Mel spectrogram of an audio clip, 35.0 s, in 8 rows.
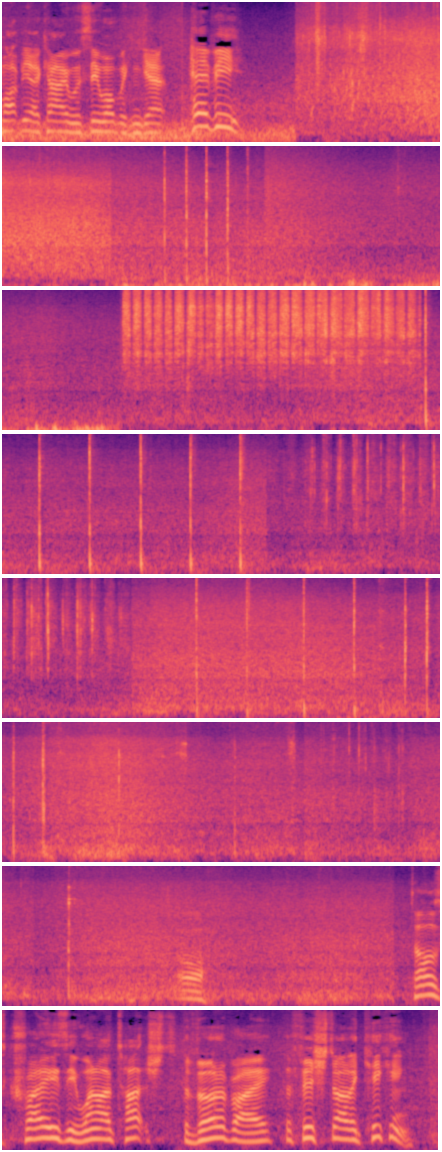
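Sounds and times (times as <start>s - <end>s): knife scraping fish: 10.0s - 13.0s, 15.8s - 18.8s, 24.7s - 26.0s.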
